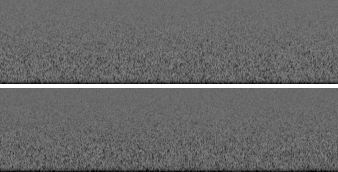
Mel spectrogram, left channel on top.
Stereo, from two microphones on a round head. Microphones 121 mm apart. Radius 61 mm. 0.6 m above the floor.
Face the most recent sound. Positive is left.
No sound to turn to.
